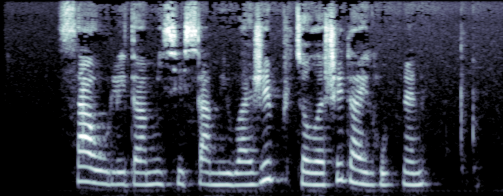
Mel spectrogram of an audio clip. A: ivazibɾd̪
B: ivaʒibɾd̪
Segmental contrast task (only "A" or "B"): B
